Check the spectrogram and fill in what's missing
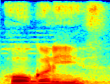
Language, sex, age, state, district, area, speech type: Gujarati, male, 45-60, Gujarat, Ahmedabad, urban, spontaneous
